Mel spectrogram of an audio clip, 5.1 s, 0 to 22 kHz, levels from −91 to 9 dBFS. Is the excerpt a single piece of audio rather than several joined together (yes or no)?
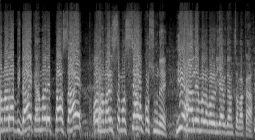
yes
